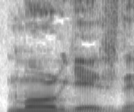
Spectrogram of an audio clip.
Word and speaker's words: mortgage: Mortgage ね。モートゲージと書いて、モーゲージって読むやつね。 – Yeah. There's a silent T, mortgage.、はい、モーゲージね。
